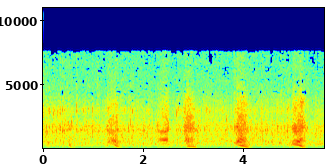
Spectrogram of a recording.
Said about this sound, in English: Don't kick the water so hard. Keep your feet together.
